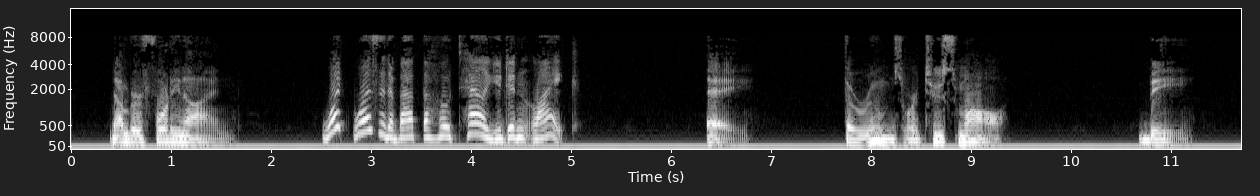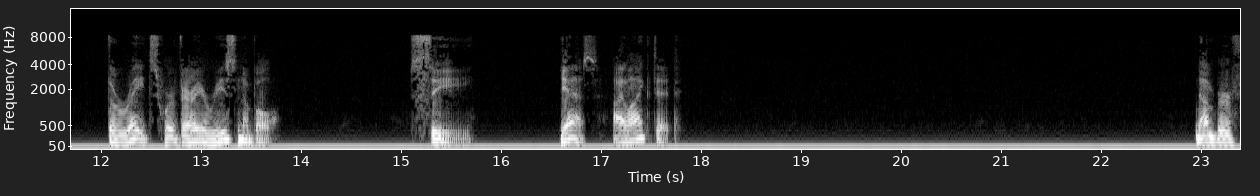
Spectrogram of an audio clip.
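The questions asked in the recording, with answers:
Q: What was it about the hotel you didn't like?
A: A: The rooms were too small.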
